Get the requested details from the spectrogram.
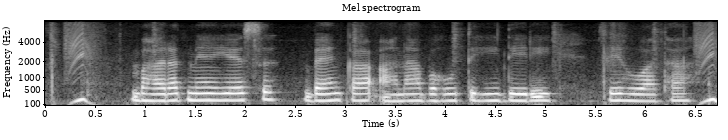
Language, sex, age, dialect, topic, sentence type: Hindi, female, 31-35, Garhwali, banking, statement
